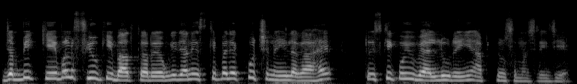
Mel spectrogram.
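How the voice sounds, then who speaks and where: Teaching English grammar to exam students, this man speaks in a high, dark voice with lively intonation. He explains things step by step, asks and answers his own questions, checks in with "okay" after every point, and slows to spell out key English terms.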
